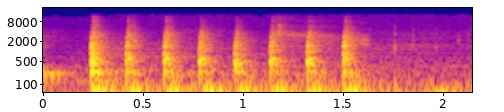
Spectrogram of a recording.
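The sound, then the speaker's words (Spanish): A rapid, evenly spaced series of sharp knocks on a door, each one crisp and loud, rapping out in a steady rhythm before fading into quiet background hiss. “Creo que están tocando la puerta.”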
